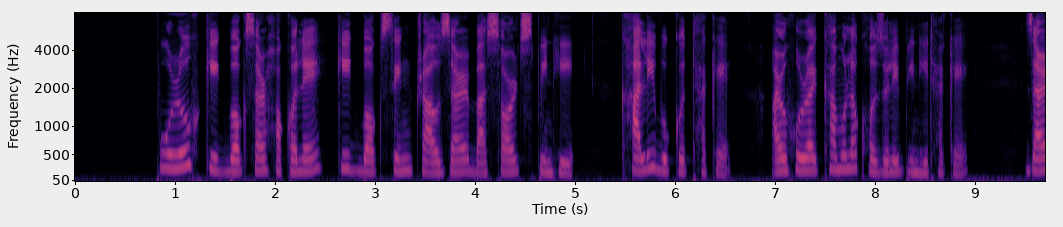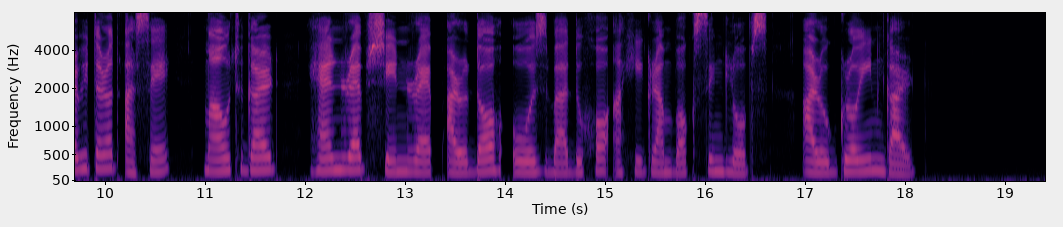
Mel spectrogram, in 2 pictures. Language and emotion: Assamese, neutral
